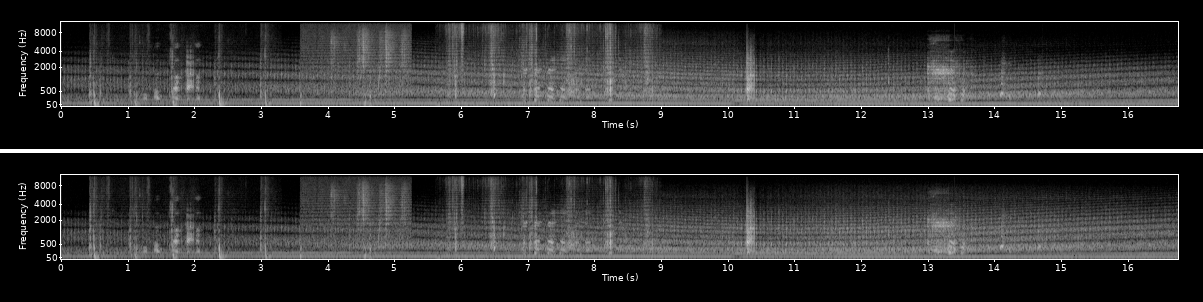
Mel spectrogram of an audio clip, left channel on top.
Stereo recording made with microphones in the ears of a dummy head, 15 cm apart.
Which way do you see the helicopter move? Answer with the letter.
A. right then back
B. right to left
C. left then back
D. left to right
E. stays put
D.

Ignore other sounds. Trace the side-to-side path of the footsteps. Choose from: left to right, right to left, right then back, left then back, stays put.
right to left.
